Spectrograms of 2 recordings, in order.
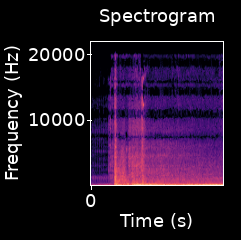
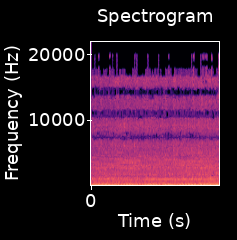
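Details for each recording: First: Carbureted old Ford truck after an engine swap, barely warm, no choke: short crank, catches instantly, no hesitation, then a low, slightly lumpy uneasy cold idle. It starts this quickly cold too; healthy quick start. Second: 1982 Ford F100, carbureted, barely warm with no choke fitted: low lumpy idle with uneven beat and slight speed wavering because it's still a little cold.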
